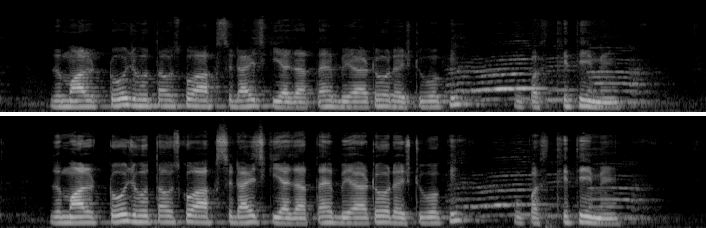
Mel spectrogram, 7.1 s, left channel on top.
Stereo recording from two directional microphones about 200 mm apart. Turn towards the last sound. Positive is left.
turn(degrees=-35)  # may be behind; listen again after turning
